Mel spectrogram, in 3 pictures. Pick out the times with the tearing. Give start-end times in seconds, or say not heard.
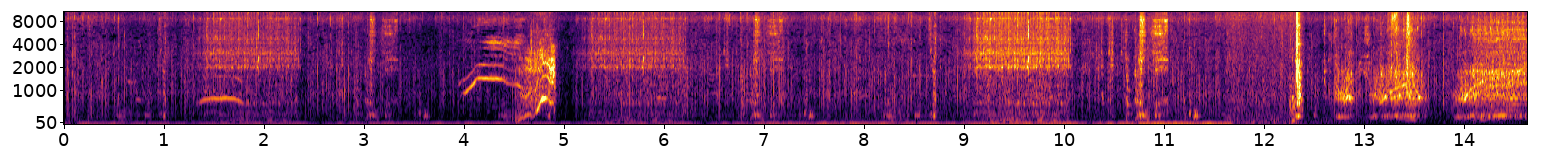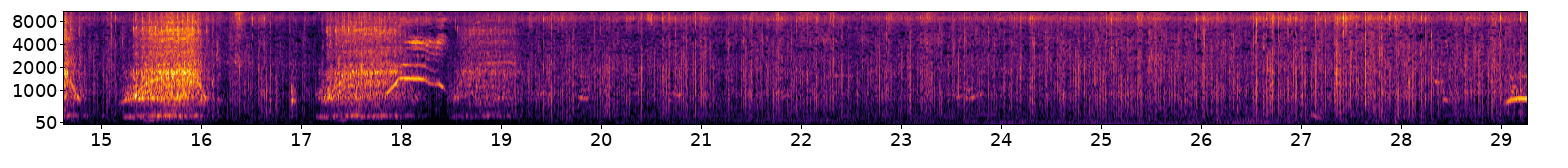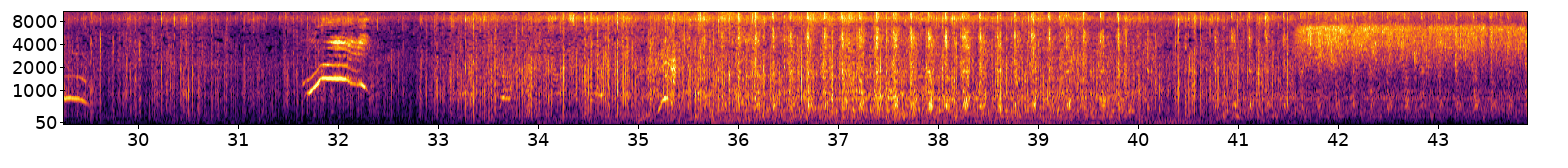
not heard.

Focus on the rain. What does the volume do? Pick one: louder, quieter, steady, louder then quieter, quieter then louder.
louder.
